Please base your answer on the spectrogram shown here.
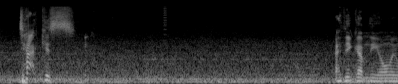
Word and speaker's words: Takis: She calls them tacis. And it's just so weird cuz you're like yelling at the screen like that's not how you say it. Takis.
